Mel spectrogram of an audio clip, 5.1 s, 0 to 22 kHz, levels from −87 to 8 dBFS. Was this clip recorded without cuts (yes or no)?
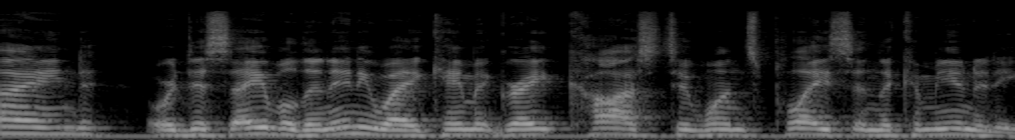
yes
